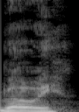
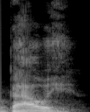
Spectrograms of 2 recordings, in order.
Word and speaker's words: Bowie: Rip David Bowie, or Bowie, if you're from the UK. Some people pronounce it that way.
